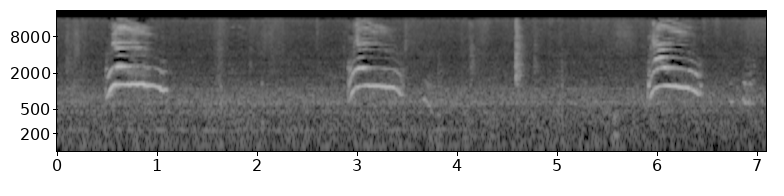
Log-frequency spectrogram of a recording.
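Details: Active young Maine Coon kitten in Tokyo, Japan, giving three loud, arched meows, each about half a second long and spaced roughly two and a half seconds apart, over low indoor background hiss.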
